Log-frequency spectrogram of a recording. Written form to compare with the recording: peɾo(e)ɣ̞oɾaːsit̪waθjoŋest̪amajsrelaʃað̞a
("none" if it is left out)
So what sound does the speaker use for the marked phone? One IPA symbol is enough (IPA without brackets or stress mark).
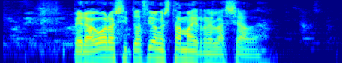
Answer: a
